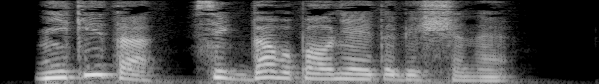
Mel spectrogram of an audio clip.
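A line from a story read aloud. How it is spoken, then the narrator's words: Solemn male voice. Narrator (Russian): торжественно произнес он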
